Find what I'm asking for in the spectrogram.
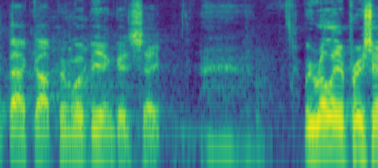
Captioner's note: audience laughing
